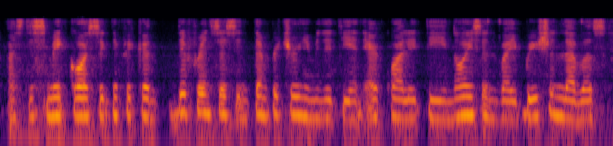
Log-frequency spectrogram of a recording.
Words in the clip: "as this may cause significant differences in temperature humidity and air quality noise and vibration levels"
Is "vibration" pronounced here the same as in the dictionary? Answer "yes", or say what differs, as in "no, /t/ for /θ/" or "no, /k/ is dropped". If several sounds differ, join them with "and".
yes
